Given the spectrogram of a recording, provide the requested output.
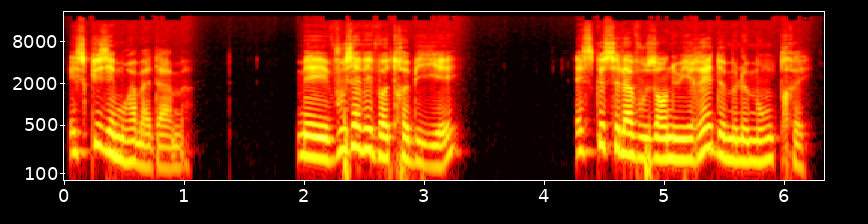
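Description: A woman reading a story aloud and voicing a cold charity lady in her fifties who probes suspiciously in a low, falsely sweet voice. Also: animated, normal speed. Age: 50s.

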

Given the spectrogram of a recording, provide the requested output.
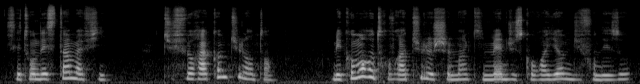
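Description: A woman's voice: fairly high pitch, steady tone, brisk, darkish tone. A woman voicing an old widowed mother who is clingy and tearful, pleading and reproachful. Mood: resigned.

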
